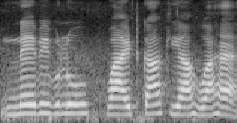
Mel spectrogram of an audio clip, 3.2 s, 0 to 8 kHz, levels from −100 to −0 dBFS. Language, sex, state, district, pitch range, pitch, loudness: Hindi, female, Punjab, Fazilka, 205-235 Hz, 220 Hz, -15 LUFS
